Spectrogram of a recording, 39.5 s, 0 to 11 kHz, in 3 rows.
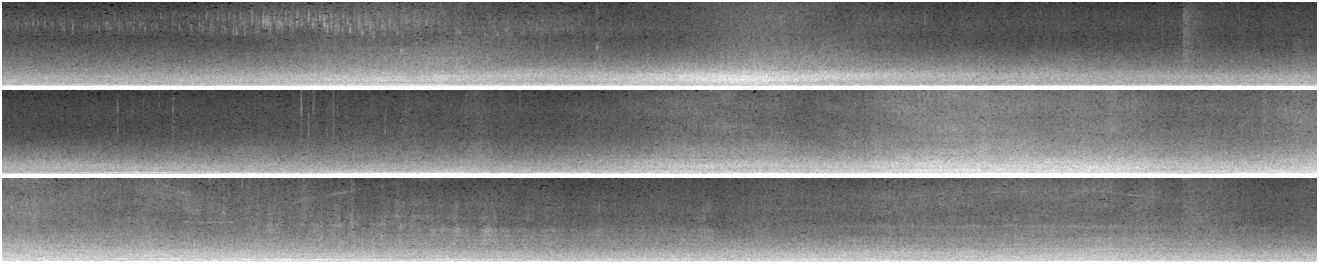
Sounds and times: traffic 0:00.0 - 0:39.4

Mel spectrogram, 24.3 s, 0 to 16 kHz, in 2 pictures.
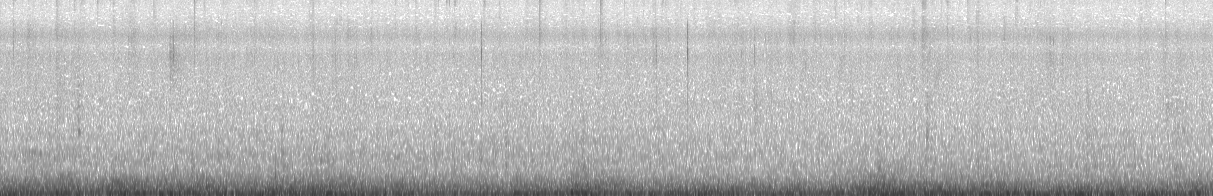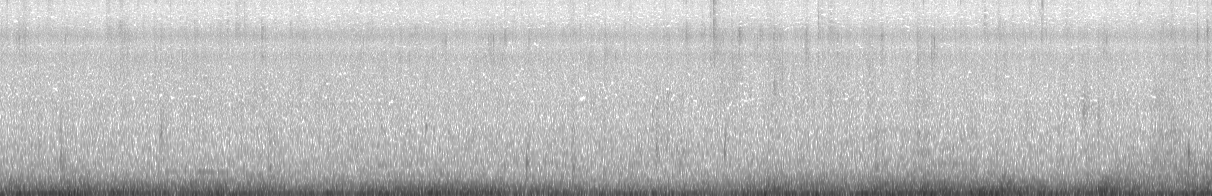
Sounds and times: Gentle rain 0:00.0 - 0:24.2
non-stop thunders 0:20.8 - 0:24.2

